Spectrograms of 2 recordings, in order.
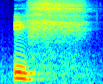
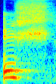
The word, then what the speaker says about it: ich: Most beginners automatically replace this sound with a sh sound, so with the lips moving more to the front. So, ich turns into isch or richtig sounds like rushtish.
